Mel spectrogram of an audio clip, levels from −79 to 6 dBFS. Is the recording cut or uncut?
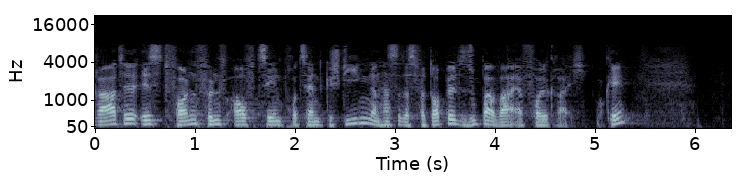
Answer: uncut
